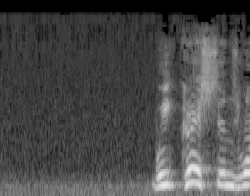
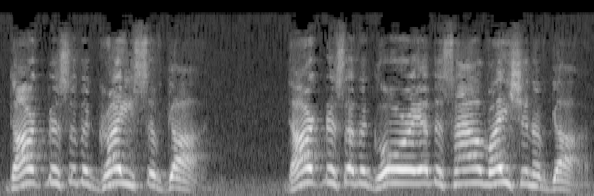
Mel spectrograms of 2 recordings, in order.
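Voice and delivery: emphatic preaching; 3 semitones higher than usual. Real, not acted. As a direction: drive each repeated phrase home to the congregation. Preaches on being called from darkness.

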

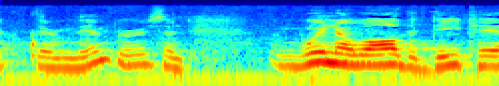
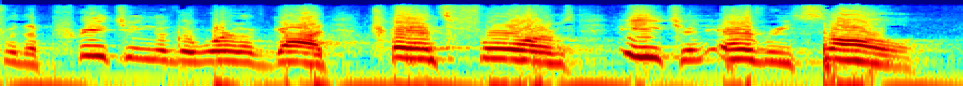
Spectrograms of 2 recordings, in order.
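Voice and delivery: high, loud, impassioned preaching; fiery preaching; 7 semitones higher, 11 dB louder than usual. Acted. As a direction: preach it with fire to the pews. Preaching rises to full force.

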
